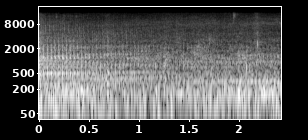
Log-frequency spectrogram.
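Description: RV-style electric water pump running with a faint, steady hum, building up pressure in the line while the shower head is shut off.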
